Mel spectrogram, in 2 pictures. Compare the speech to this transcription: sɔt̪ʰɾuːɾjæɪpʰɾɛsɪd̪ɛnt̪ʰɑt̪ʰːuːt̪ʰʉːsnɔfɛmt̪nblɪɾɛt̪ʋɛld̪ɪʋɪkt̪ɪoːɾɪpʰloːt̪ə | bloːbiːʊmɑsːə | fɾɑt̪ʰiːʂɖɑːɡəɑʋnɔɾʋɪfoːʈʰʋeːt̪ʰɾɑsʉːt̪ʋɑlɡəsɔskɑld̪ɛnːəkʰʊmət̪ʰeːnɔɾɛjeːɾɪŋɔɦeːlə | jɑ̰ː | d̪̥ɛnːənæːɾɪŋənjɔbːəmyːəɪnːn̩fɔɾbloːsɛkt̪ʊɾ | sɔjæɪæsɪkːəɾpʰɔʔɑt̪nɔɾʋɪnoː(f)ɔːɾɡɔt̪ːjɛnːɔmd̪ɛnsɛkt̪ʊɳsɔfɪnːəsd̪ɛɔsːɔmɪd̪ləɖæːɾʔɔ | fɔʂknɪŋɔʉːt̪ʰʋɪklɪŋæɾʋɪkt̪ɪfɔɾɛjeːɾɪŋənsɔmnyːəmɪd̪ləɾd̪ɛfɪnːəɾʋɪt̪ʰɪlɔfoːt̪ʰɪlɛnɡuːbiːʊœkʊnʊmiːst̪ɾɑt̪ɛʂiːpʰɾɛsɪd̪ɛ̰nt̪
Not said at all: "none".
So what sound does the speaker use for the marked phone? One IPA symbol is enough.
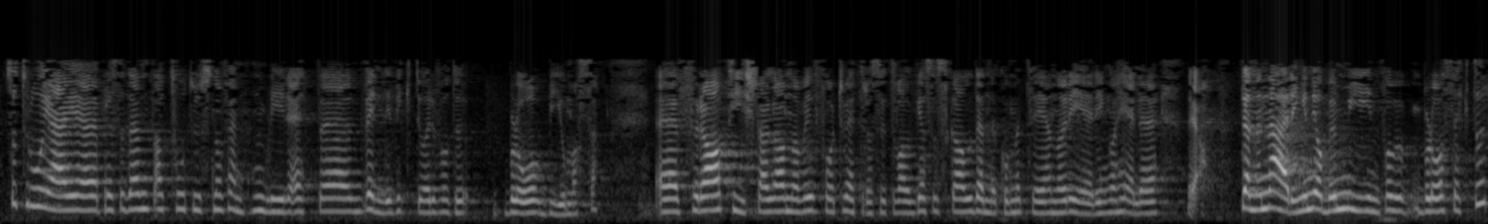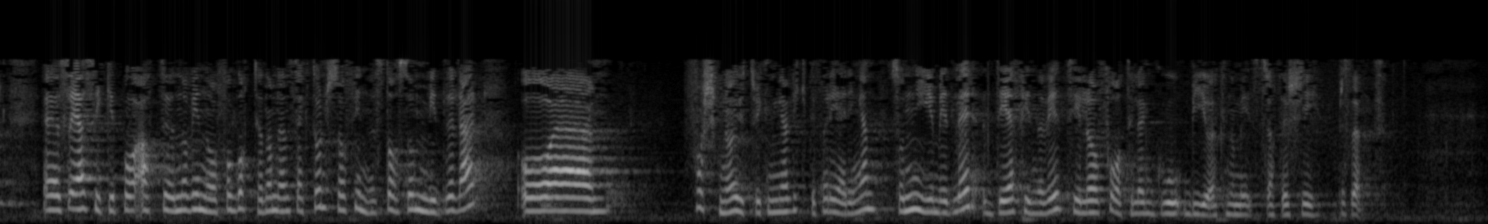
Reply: f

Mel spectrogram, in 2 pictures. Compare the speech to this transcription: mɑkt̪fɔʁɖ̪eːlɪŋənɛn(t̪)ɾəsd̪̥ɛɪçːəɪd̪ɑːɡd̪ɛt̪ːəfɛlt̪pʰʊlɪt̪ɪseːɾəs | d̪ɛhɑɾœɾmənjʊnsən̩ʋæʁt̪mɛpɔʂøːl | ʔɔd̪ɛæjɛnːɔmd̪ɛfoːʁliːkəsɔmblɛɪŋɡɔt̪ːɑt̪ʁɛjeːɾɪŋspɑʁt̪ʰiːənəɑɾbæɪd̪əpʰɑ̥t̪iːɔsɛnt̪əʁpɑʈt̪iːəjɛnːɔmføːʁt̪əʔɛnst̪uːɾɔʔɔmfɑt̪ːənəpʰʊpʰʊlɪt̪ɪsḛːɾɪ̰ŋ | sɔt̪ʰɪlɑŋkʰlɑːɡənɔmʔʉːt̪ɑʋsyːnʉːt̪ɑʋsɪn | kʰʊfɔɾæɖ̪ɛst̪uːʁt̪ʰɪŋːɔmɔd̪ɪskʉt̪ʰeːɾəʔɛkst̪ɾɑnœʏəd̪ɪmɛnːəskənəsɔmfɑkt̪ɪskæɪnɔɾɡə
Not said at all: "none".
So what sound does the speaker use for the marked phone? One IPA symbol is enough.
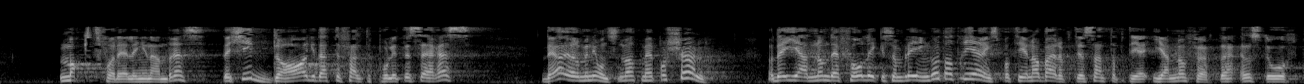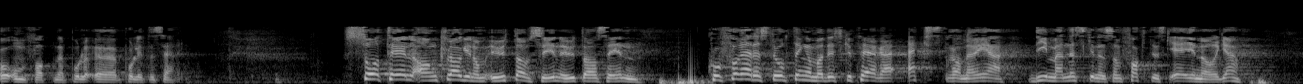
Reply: d̪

